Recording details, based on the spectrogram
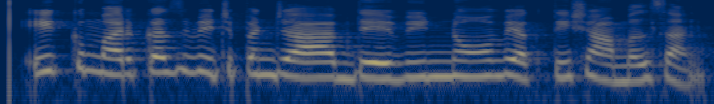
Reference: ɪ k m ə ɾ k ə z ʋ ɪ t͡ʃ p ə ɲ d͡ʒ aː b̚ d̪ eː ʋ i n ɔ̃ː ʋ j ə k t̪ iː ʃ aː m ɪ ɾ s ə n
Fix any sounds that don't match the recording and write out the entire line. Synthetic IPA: ɪ k m ə ɾ k ə z ʋ ɪ t͡ʃ p ə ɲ d͡ʒ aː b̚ d̪ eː ʋ iː n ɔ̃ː ʋ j ə k t̪ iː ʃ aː m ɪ l s ə n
